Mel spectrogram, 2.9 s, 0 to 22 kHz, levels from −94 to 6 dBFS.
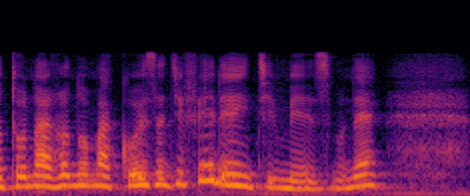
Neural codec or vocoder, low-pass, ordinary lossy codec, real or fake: none; 7.2 kHz; none; real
